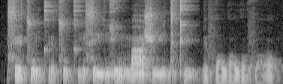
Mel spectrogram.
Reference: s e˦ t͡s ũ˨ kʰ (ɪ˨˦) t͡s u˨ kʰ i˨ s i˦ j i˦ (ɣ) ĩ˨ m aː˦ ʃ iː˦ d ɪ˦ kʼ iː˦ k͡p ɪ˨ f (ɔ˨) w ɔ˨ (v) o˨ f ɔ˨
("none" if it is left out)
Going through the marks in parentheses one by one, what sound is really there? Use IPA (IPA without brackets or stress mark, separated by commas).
ɪ˨˦, ɣ, ɔ˨, w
